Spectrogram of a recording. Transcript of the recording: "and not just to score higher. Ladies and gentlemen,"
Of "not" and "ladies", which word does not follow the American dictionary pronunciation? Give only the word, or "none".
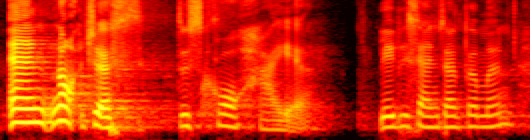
ladies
